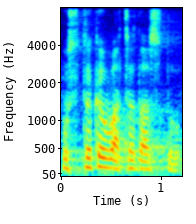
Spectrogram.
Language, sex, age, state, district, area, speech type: Marathi, male, 45-60, Maharashtra, Satara, urban, spontaneous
